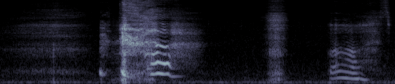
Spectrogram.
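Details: Tickly sneezes that finally relieve a tickle in the nose, followed by a groan.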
